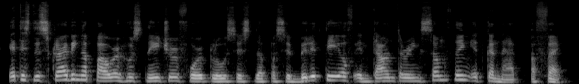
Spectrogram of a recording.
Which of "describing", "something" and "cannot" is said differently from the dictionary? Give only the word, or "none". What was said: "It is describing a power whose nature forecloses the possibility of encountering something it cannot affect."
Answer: none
